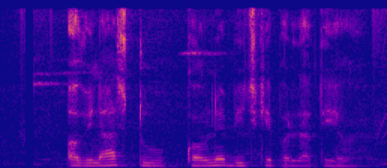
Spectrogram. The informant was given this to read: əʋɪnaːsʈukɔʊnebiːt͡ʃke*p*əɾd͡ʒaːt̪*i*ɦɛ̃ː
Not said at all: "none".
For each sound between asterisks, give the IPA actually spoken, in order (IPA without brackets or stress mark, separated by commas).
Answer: p, i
